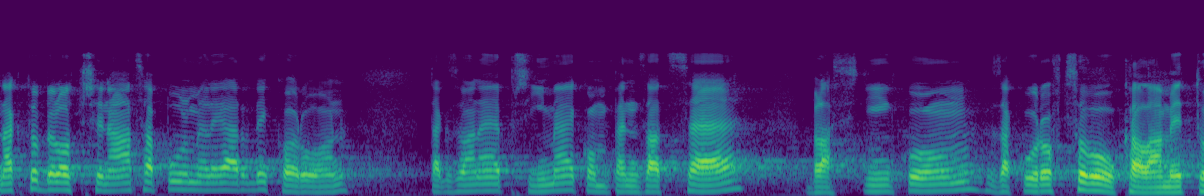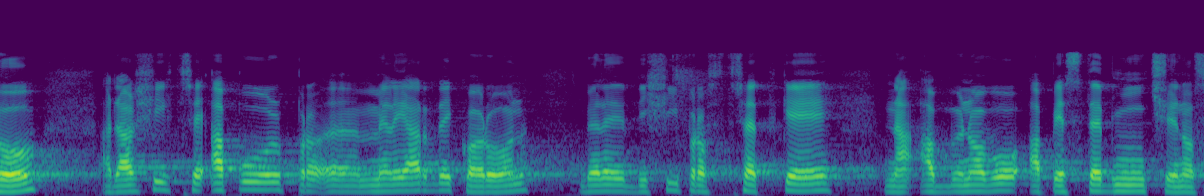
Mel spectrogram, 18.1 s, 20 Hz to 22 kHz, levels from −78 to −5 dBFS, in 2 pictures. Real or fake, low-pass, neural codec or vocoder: real; 7.2 kHz; none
